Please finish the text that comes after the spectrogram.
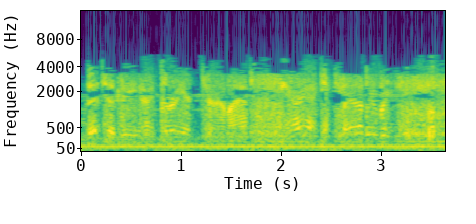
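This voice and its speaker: A man's voice: mid-range voice, sing-song, fairly quick, loud music behind the voice. An actor playing a male spacecraft pilot calling in with clipped phrases through a distant radio transmission. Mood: strained. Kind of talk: science fiction radio drama acting. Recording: dull, faint radio-filtered old recording.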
